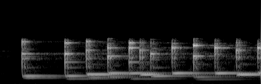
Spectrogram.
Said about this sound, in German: Handy klingelt. Ich erfasse automatisch die Uhrzeit, 0:29.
